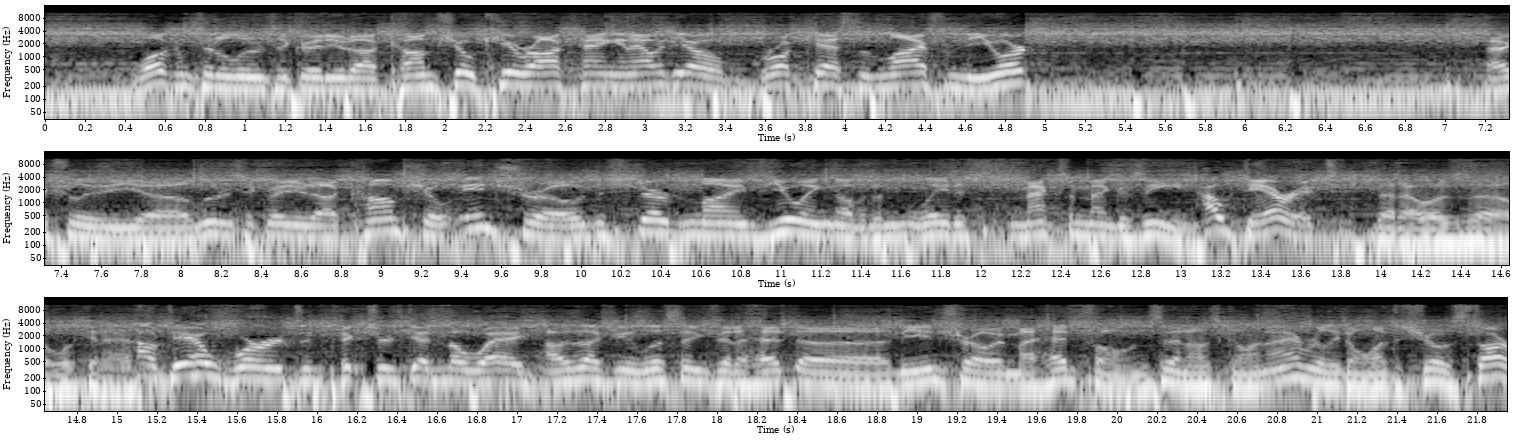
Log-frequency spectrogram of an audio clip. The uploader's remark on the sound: listener calls, drunk calls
